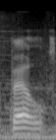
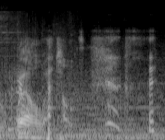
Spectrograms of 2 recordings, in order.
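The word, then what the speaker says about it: Weald: Why do I call it Veld? Why do I pronounce it like a German? Yeah, it's not the Veld in the like African sense Yeah. of Veld. It's the Azure Weld.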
